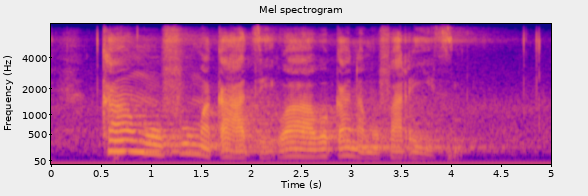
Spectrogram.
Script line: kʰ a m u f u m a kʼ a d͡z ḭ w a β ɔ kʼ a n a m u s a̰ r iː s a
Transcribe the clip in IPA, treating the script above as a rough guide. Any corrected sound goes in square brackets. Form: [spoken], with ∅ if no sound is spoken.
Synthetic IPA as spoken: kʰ a m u f u m a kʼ a d͡z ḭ w a β ɔ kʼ a n a m u [f] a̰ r iː s [i]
